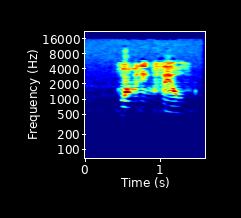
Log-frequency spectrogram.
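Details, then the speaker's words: IMOU S400 Pro dash cam on a 5 V USB supply drawing about half an amp: a short synthetic voice prompt in a quiet room says SD card formatting failed, so it cannot format the SD card supplied with it. "did you hear that formatting failed it can't format the SD card"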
